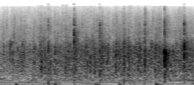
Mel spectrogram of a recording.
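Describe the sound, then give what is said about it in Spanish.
A packed audience at the Flumen theatre in Valencia applauds actors from a Friends stage show. The clapping is dense and steady, with a few sharper claps standing out. “Un gran aplauso, que se levante todo el público, los que están comiendo el bocadillo aún también”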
